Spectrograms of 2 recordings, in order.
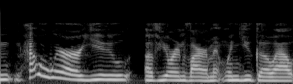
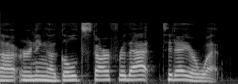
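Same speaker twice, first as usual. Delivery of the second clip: usual speaking voice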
